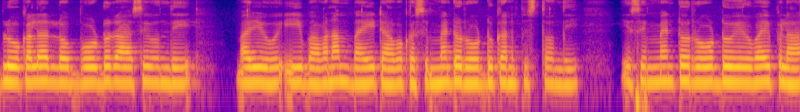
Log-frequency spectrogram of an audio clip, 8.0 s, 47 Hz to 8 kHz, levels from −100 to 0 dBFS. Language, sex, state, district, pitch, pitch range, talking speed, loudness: Telugu, female, Andhra Pradesh, Guntur, 185 Hz, 180-190 Hz, 150 wpm, -16 LUFS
